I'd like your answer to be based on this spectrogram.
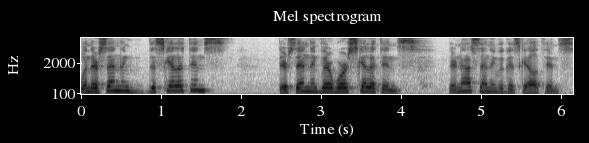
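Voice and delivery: voice slipping into loud, high Indian accent. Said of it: "my voice went Indian there".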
